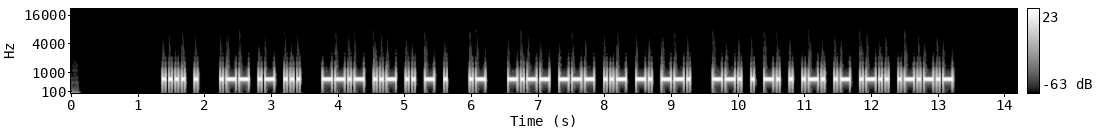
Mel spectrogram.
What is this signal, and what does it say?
Morse code, heard as a keyed tone, about 25 wpm, 700 Hz. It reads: HE WAS QUITE A YOUNG GENERAL.
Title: Sentences from Top 1000 Words - Review Part 3 - 25wpm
